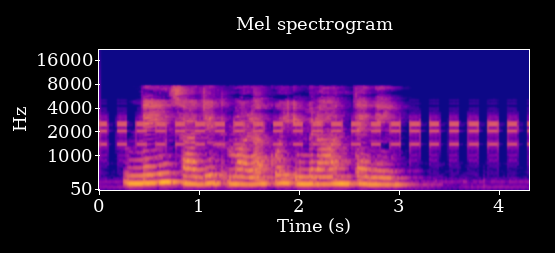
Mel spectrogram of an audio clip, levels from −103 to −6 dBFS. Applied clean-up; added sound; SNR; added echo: none; Telephone; 13 dB; reverberation time 0.4 s.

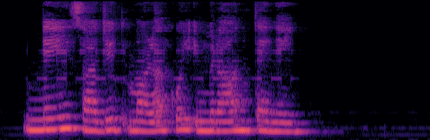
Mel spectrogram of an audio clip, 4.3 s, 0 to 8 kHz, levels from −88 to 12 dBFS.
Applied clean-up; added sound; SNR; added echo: neural separator model SepFormer DNS4.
